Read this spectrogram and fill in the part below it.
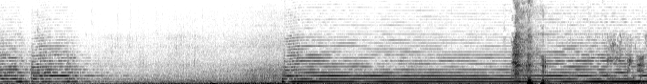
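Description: A loud, sustained multi-tone horn blares on a Paris street, cutting in around the middle and holding steady to the end over traffic rumble, with a brief sharp burst near the close.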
